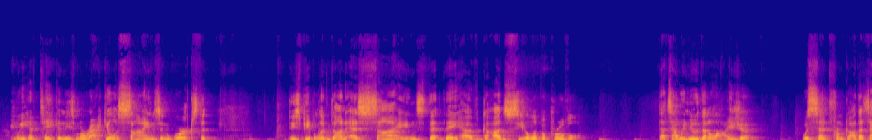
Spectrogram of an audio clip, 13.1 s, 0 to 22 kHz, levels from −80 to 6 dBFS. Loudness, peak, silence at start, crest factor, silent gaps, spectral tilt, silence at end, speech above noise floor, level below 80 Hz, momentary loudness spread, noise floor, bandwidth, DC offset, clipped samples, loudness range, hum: -18 LUFS; -2 dBFS; 0.15 s; 18 dB; none; -3.5 dB/octave; 0 s; 34 dB; -48 dBFS; 7 LU; -52 dBFS; 17 kHz; under 0.1%; under 0.1%; 3 LU; none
